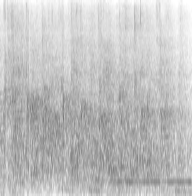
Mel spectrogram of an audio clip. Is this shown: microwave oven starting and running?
no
